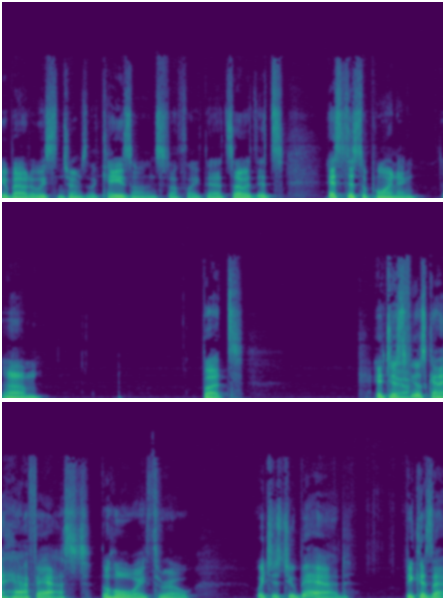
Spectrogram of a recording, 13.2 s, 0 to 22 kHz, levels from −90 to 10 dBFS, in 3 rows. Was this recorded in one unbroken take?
no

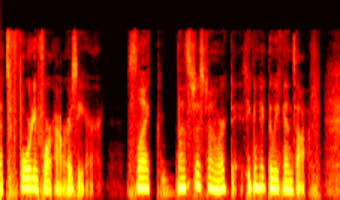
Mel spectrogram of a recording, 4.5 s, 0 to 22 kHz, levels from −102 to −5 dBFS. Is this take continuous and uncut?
yes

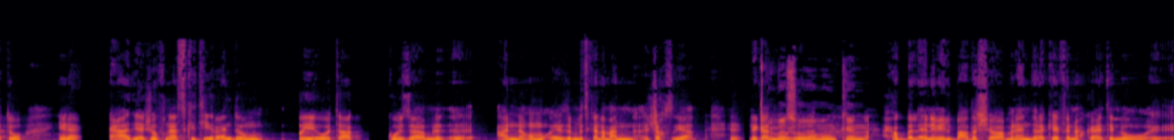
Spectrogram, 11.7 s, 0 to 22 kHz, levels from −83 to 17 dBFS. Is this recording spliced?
yes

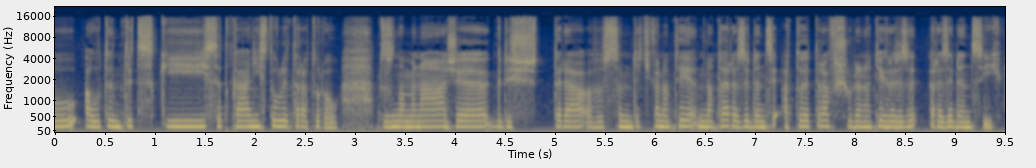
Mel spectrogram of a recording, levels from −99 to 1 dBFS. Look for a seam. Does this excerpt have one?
no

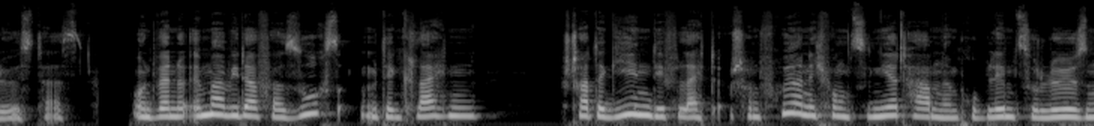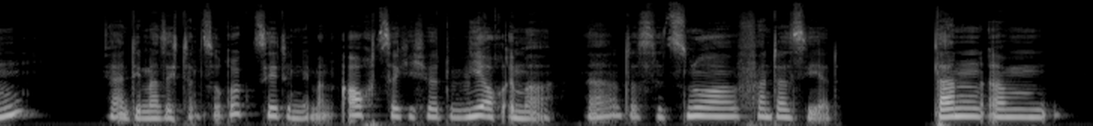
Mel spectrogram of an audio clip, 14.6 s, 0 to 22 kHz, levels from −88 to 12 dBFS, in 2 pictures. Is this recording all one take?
yes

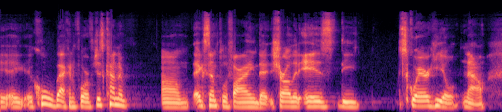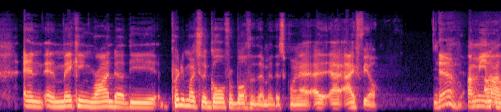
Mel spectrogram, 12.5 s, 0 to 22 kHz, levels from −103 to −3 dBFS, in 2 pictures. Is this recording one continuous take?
yes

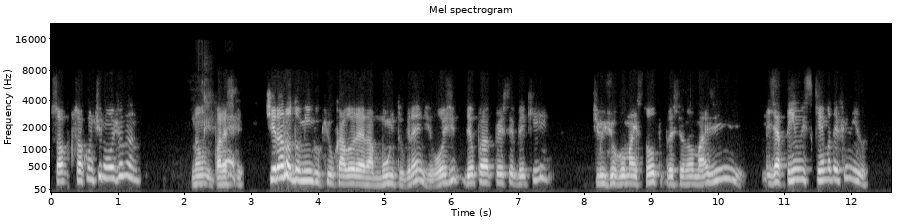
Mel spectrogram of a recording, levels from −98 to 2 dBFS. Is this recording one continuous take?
no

